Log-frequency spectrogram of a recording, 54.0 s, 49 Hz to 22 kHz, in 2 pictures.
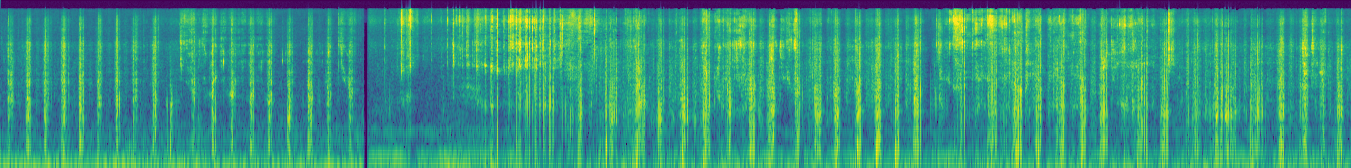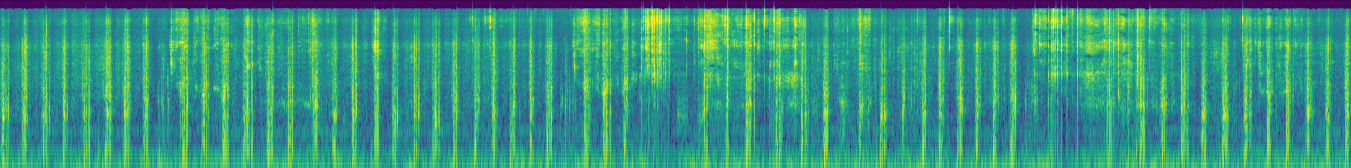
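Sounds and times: ice being crunched: 9.0s - 17.6s, 38.5s - 45.6s.

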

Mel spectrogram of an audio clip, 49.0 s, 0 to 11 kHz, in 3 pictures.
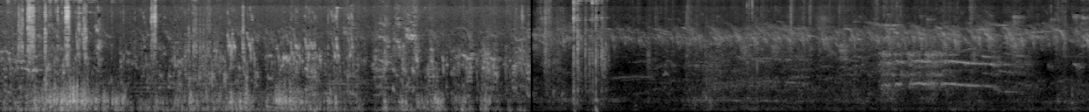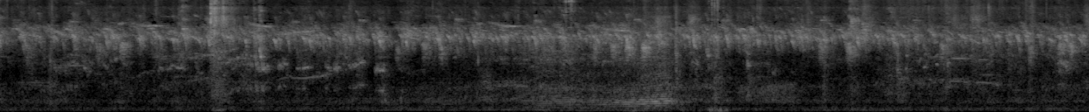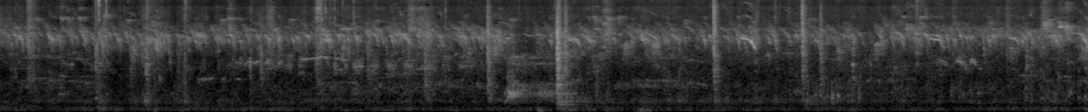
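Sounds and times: budgerigars twittering: 0.0s - 8.0s.

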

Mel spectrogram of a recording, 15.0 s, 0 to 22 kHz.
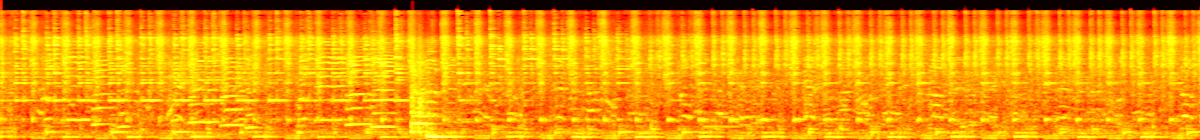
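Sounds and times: low drum beat: 5.1s - 6.2s.

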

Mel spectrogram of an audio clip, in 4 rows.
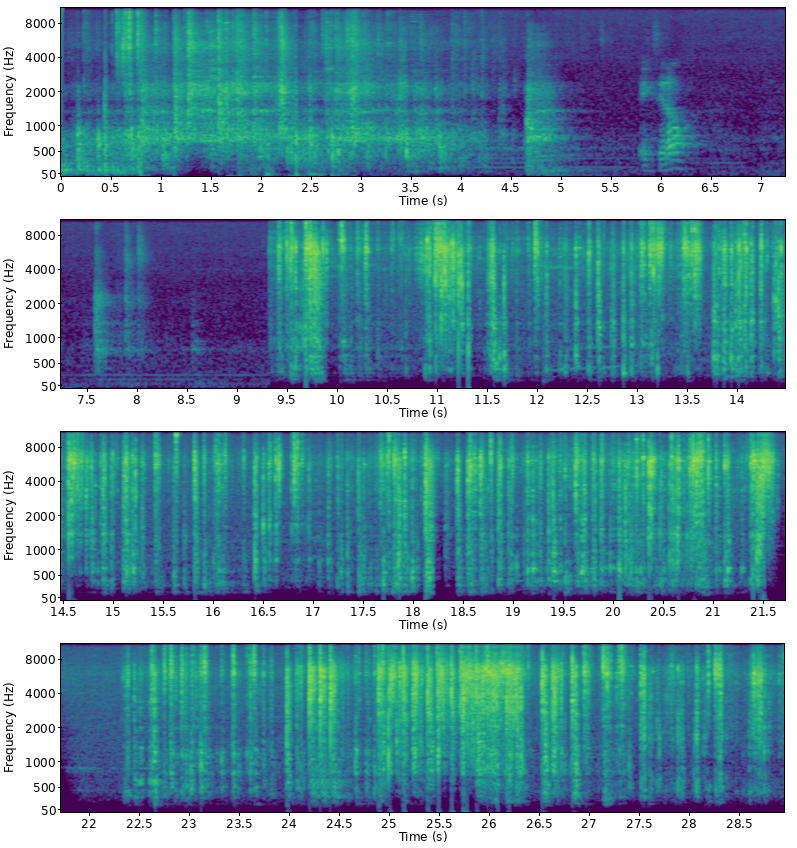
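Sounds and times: wooden planks clattering: 0.0s - 5.4s, 9.3s - 21.7s, 22.3s - 28.9s.

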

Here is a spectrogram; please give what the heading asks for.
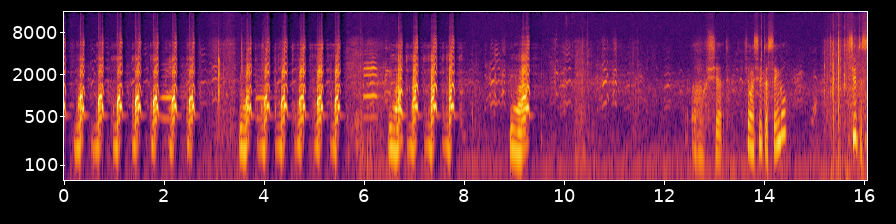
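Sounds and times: goose calls clucking and honking: 0.0s - 12.7s.

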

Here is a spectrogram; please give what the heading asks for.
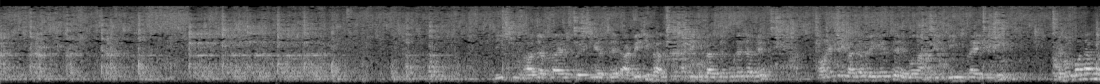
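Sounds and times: egg sizzling in hot oil: 0.0s - 11.0s
metal spatula scraping a pan: 6.6s - 8.2s.

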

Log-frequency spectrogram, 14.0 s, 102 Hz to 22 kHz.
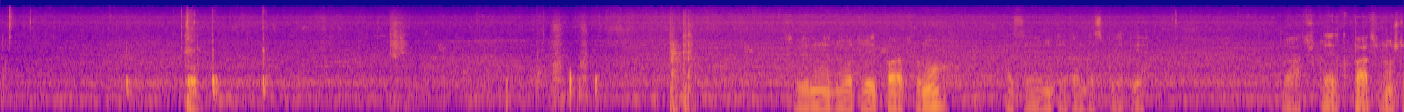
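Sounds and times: bee colony humming: 0.0s - 14.0s
knocks on hive box: 1.2s - 2.8s, 6.7s - 7.1s.

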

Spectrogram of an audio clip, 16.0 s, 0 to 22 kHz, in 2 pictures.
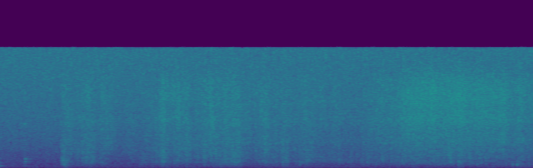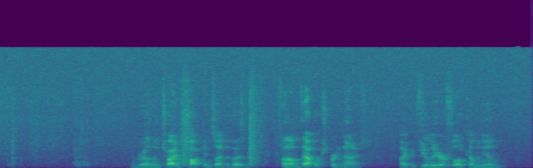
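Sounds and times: hood crinkling rustle: 0.9s - 15.4s.

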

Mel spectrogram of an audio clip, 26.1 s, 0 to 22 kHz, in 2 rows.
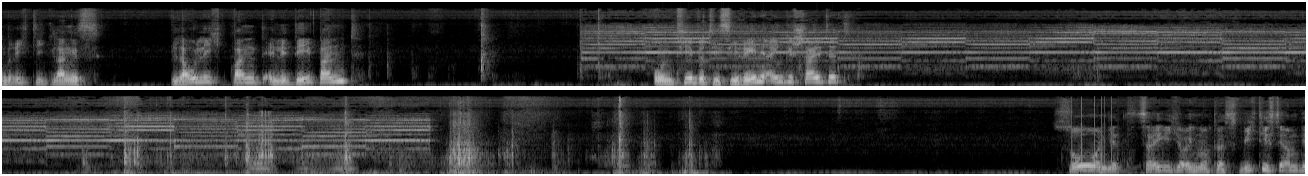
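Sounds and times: toy two-tone siren: 5.8s - 17.4s.

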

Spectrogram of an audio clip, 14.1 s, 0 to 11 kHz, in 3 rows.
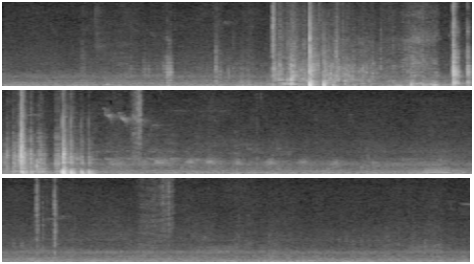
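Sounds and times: sharp knocks and clatters: 4.4s - 5.7s.

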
